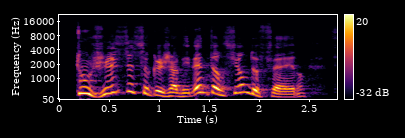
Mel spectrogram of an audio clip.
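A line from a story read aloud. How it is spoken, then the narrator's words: Delighted exclamation. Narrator (French): s'écria Rémy enchanté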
